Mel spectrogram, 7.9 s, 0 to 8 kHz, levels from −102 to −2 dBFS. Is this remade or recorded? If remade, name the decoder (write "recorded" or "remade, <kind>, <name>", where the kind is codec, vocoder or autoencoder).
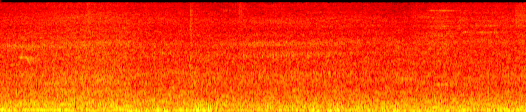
recorded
